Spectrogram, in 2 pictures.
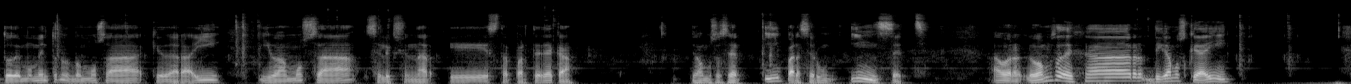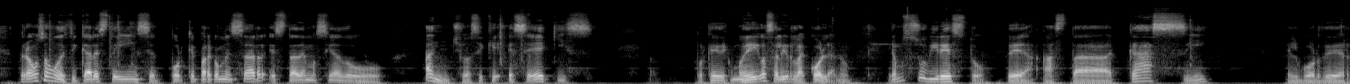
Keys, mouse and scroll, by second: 2.1 shift+middle click, 2.7-3.8 shift+middle drag, 3.7 ctrl+Tab, 4.5 click, 5.1 middle click, 5.7 click, 6.7 middle click, 8.9 i, 12.7 click, 12.9-14.9 middle drag, 15.3 shift+middle click, 16.0 ctrl+shift+Tab, 19.8 s, 20.0 x, 23.0 click, 24.3-27.0 drag.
